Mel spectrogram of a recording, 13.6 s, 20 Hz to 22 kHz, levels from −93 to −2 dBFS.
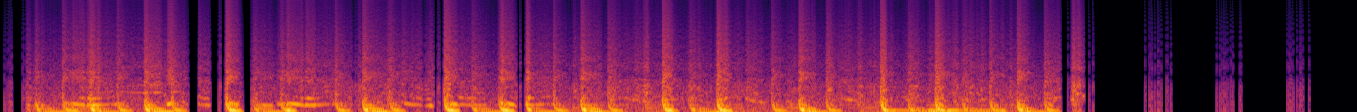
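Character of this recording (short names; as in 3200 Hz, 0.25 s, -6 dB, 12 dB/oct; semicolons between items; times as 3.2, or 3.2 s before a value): aliases and images of a low sample rate 1600 Hz, jitter 20%; chopped level 1.4 Hz, depth 60%, duty 40%; a quantiser's noise floor 6-bit, dither none; a shimmering, thickened sound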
